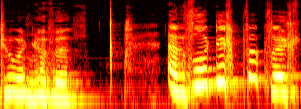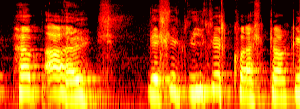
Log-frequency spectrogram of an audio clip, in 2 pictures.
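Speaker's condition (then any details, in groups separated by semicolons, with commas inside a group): Cerebral palsy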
